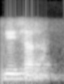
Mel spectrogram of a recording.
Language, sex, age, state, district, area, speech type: Hindi, male, 18-30, Madhya Pradesh, Gwalior, rural, conversation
